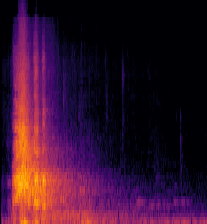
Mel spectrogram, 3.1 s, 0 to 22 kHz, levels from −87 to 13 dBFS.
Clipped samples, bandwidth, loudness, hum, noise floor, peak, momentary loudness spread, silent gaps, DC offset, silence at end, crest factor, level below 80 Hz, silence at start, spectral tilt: 0.4%; 17 kHz; -10 LUFS; none; -50 dBFS; 0 dBFS; 26 LU; none; under 0.1%; 1.75 s; 16 dB; -36 dBFS; 0.15 s; -3.5 dB/octave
